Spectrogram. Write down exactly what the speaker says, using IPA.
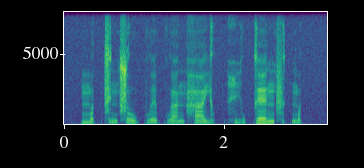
m ɐ˨ k̚ s ɪ˨˩ ŋ s o˨˧ w kʷ ɛː˨˩ kʷ aː˨˩ ŋ h aː˨ j ʊ˨ k̚ h iː˨˩ w k ɛː˥ ŋ f ɪ˨ k̚ m ɐ˨ k̚

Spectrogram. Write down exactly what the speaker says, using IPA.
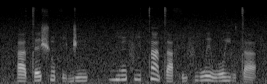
a˨ t ɛ˨˦ ʃ ũ˧ h i˨ d͡ʒ ĩ˧ | ɡ͡b ũ˦ f i˦ t ã˦˨ t a˨ h i˨˦ f i˦ w e˦˨ w o˨˦ j u˧ t a˨

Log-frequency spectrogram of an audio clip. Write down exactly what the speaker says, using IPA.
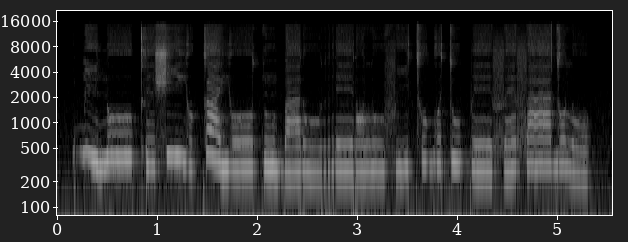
ɓ ĩ˦˨ n oː˦ kʼ ɪ˨ ʃ i˦ j ʊ˨ k a˦˨ j oː˨ t ũ˨ ɓ a˨˦ ɾ uː˨ r eː˨ ɾ ɔ˨ l u˨ f i˨˦ tʰ ʊ˦ ɡʷ ɪ˦ t u˦ p eː˨ f ɛ˨˦ f aː˦ d o˦ l o˨

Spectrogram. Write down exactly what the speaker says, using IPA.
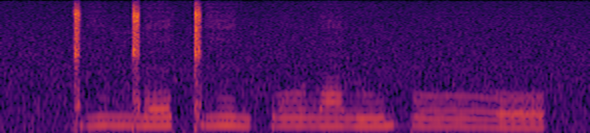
ɡ͡ǁ ĩ l ŋ͡ǁ ɛ ɡ͡ǁ ẽ ɡ͡b oː l a l ũ ɓ oː

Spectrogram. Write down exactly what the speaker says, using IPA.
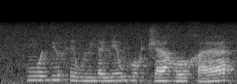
ŋʷ e d ɾʲ ɵ h e w ʉ j ɛ lʲ ɛ w v u ʁ t͡ʃ æ ʁ u χ æ

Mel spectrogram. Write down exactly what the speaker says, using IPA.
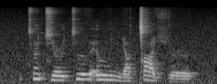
c ə̃˦ t͡ɕ ə˞˧ c ɯ˦ ð ɛ̰˦ β ɯ˧ ɲ ɑ˨ ǀ ɑ˦˨ ç ə˞˨

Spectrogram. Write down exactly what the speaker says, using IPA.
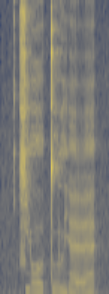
t͡ɕ j o˥˩ ʊ̯ t̪ u˥ l j ɛ̰˨˩˦

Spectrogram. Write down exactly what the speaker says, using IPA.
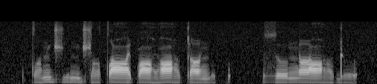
tˤ ə̤ n d͡ʒ i̤ n d͡ʒ i̤ tˤ ə ʕ i p ʕ ə̤ ʕ ɑ̤ ʈ ɑ ŋ o̤ p | z o ŋ ɑ ʕ ɑ̤ ɖ o̤

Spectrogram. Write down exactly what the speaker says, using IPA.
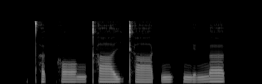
t̪ʰ ɐ˨ k̚ h ɔː˨ ŋ kʰ aː˧ j kʰ aː˨ k̚ ŋ ɪ˧ k̚ ŋ ɪ˨˥ ŋ ɐ˥ k̚

